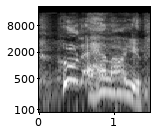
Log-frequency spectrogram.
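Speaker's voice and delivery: high, drawn-out indignant challenge; righteous anger. Retold or imitated. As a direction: demand it in mock outrage. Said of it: "And I got righteous anger".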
